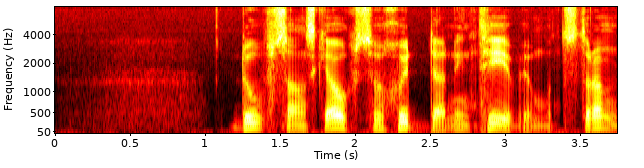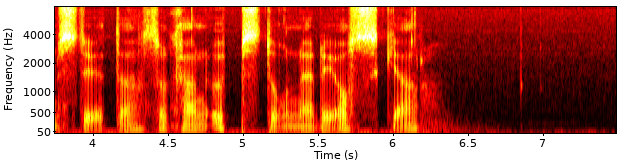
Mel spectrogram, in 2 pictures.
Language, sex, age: Swedish, male, 40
